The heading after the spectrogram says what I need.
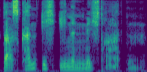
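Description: A man's voice: on the low side, lively intonation, measured pace, vocal fry, no echo, studio quality, pitched below the performer's own voice, full character voice. A man voicing a proud old-tale king who speaks emphatically and gets indignant, in a storybook reading. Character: grateful proud male king, quick to anger.

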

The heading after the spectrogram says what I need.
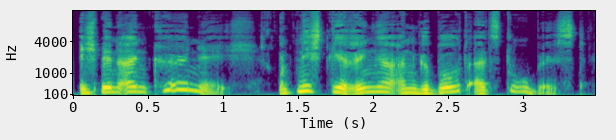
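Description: Man doing ardent young king, storybook, raised earnest voice, lively, dry recording. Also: high-pitched, moderate pace, slightly rough, dry recording, voice pushed up, full character voice. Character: young king, passionate and lovestruck.

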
